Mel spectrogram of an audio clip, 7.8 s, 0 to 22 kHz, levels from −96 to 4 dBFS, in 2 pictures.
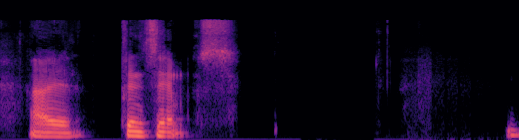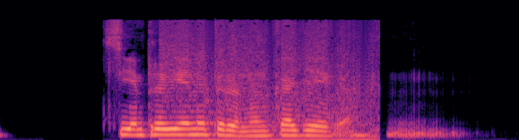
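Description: From 5.08 to 6.74 s the speech turns harsh and buzzy. A stuck bit is the likely cause. One data bit is held fixed, so about half the samples are pushed off by a step of about -30 dBFS. Quiet gaps fill with a gritty noise.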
